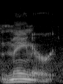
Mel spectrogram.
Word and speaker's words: Manor: mayor Texas it's written as Manor but it's pronounced mayor m a n o r this station is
